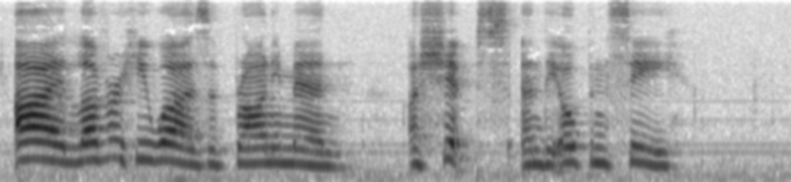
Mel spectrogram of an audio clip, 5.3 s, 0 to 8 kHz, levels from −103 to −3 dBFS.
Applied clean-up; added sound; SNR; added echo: none; none; none; none.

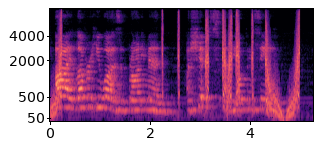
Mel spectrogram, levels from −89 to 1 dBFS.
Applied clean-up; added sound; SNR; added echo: none; Scratching (performance technique); 1 dB; reverberation time 0.6 s.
